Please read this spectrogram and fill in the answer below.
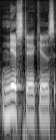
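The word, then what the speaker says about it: NSTTC: And when we talk about NISTIC is how we pronounce the acronym.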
